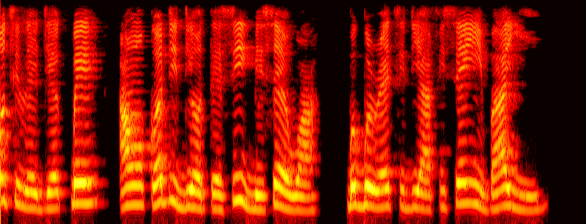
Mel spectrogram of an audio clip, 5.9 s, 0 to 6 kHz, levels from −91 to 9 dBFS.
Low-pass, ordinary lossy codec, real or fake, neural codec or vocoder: 5.4 kHz; Opus, 64 kbps; real; none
